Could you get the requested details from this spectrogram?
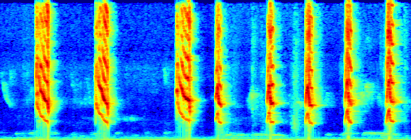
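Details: Wild long-tailed shrike singing actively, its song rich in mimicked phrases. It gives harsh, scratchy, downward-sweeping screeches, eight short notes in about six seconds at slightly irregular intervals, over a faint low background hum.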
